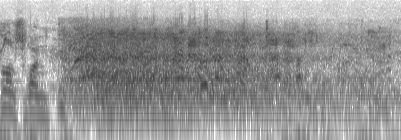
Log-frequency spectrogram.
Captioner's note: laughs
